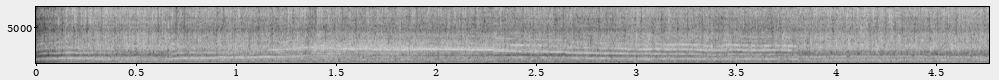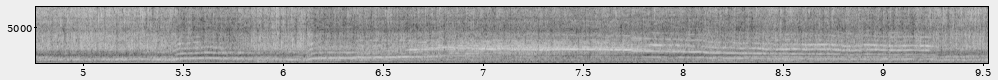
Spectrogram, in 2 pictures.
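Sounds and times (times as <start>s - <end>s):
eerie haunted house sound effect scream: 0.0s - 9.5s.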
